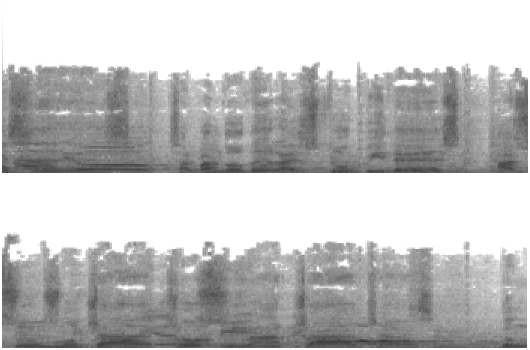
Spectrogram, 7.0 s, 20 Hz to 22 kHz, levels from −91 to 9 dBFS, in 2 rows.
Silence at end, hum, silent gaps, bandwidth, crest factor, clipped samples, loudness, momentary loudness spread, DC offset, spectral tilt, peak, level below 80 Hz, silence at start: 0 s; none; none; 14 kHz; 14 dB; under 0.1%; -19 LUFS; 5 LU; under 0.1%; -2.5 dB/octave; -6 dBFS; -44 dBFS; 0 s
